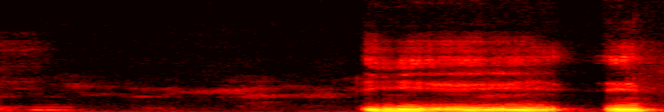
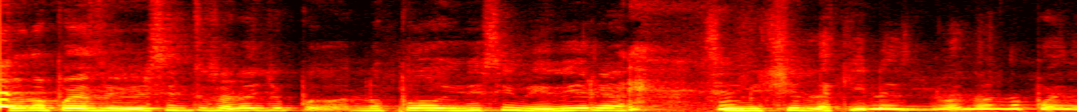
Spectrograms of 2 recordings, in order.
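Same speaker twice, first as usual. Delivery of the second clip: laughing; 7 semitones higher than usual. Real, not acted. Joking about missing birria.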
